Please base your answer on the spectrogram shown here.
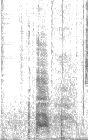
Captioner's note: laughs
